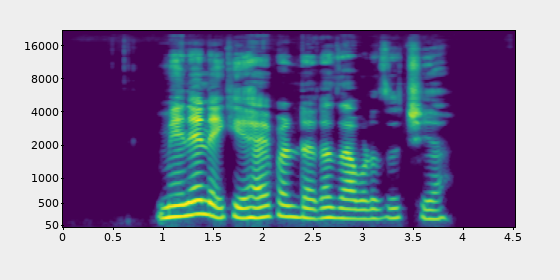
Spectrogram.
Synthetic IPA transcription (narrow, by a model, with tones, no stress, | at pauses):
meː˨neː˦neː˨kʲeː˨ha˦jɸɐ˦rda˨ɡɐ˦zaː˨wɐ˦rzʊ˦t͡ʃɪ˨jaː˦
